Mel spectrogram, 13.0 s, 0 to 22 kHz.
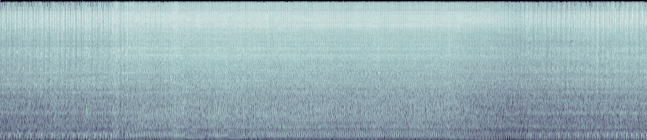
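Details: Kohler KT17 twin after governor rebuild, warming up: steady, fairly even beat with occasional rhythm wobbles; one cylinder has an odd miss, plug gap to be checked. Oil pressure 50; carburetor needs tweaking, max speed (about 3,000–3,600) still to set by tachometer.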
